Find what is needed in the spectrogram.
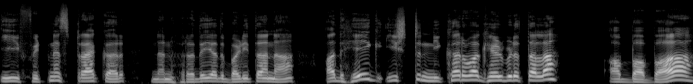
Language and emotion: Kannada, surprised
